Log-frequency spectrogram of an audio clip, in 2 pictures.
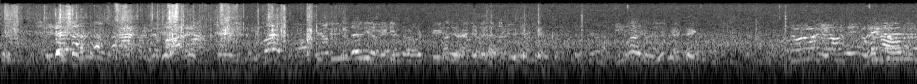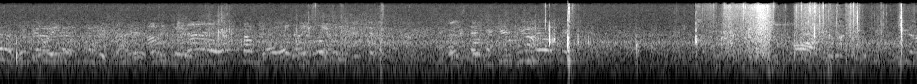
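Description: Several men talk and call out outdoors at a distance.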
